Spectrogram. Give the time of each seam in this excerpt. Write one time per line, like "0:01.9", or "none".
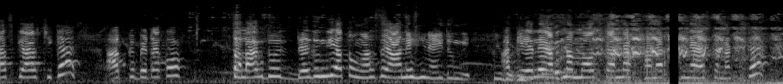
none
